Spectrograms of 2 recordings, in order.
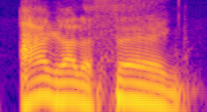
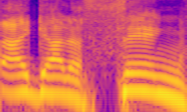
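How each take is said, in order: First: The phrase is pronounced in a relaxed, cool way. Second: The phrase is pronounced in a stiff, dorky way. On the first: The speaker calls it right. "It's I got a thing" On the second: The speaker calls it wrong. "That would be the dorky pronunciation"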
